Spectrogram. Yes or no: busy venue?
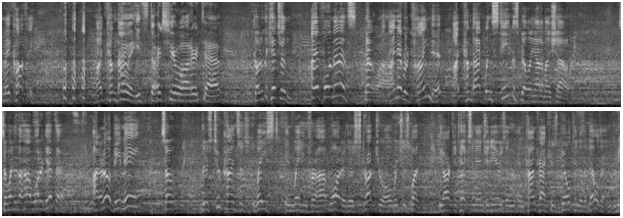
yes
